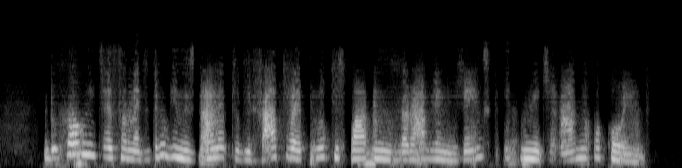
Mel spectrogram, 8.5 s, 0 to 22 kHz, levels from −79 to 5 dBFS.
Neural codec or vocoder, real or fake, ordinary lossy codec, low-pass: codec, 44.1 kHz, 0.9 kbps, DAC; fake; none; 19.8 kHz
